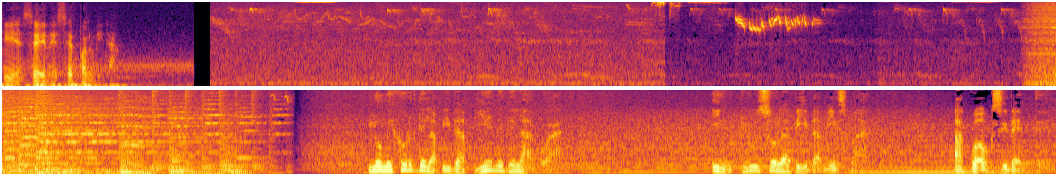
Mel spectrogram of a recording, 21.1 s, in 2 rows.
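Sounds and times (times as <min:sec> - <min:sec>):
birds chirping and calling: 0:02.1 - 0:10.2
loud music: 0:10.2 - 0:13.5
outdoor hiss: 0:10.2 - 0:20.7.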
